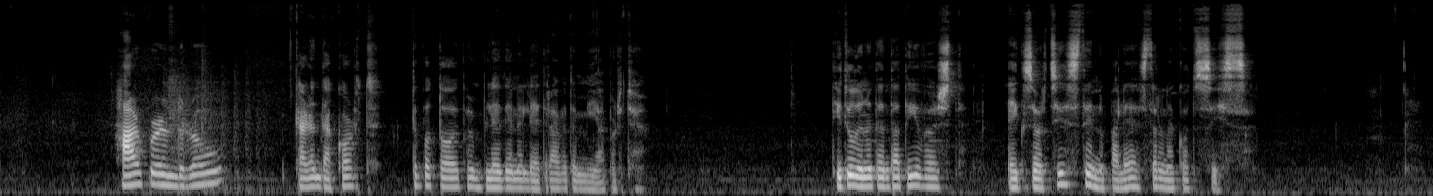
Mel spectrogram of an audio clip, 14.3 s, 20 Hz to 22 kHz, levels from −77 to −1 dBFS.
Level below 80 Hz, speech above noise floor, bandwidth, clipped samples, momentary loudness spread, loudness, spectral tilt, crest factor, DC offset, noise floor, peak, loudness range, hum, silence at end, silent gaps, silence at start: -60 dBFS; 33 dB; over 20 kHz; under 0.1%; 17 LU; -24 LUFS; -4 dB/octave; 26 dB; under 0.1%; -57 dBFS; -2 dBFS; 7 LU; none; 0.25 s; none; 1.15 s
